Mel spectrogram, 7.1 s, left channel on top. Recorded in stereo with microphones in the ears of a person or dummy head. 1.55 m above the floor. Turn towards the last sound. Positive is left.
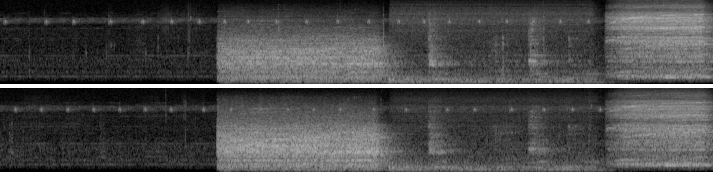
turn(degrees=15)  # may be behind; listen again after turning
